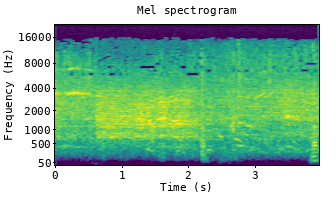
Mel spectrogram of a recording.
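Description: Football players shout calls across an open field.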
